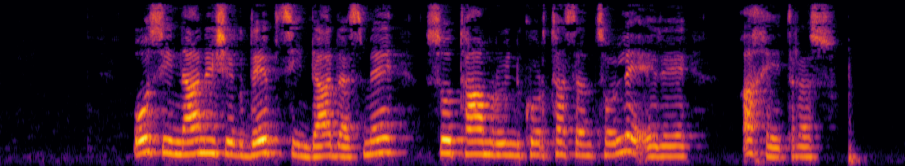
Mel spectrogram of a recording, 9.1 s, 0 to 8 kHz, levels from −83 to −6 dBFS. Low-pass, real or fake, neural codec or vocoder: 7.2 kHz; real; none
